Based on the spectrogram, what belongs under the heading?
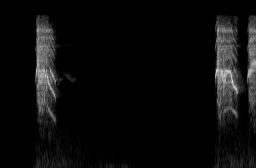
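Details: Male white-rumped shama, kept as a songbird, singing two loud, harsh, buzzy bursts with descending sweeps, separated by a long silence.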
